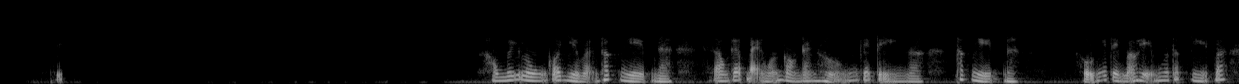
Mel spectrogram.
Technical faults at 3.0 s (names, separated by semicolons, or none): none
